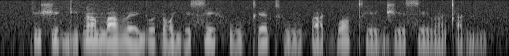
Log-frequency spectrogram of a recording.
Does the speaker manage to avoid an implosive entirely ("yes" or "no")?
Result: no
